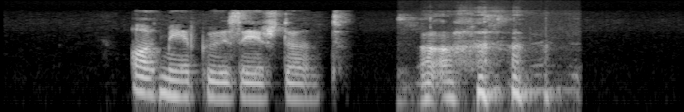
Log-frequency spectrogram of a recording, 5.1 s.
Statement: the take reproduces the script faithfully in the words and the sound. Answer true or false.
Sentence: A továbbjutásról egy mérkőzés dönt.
false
